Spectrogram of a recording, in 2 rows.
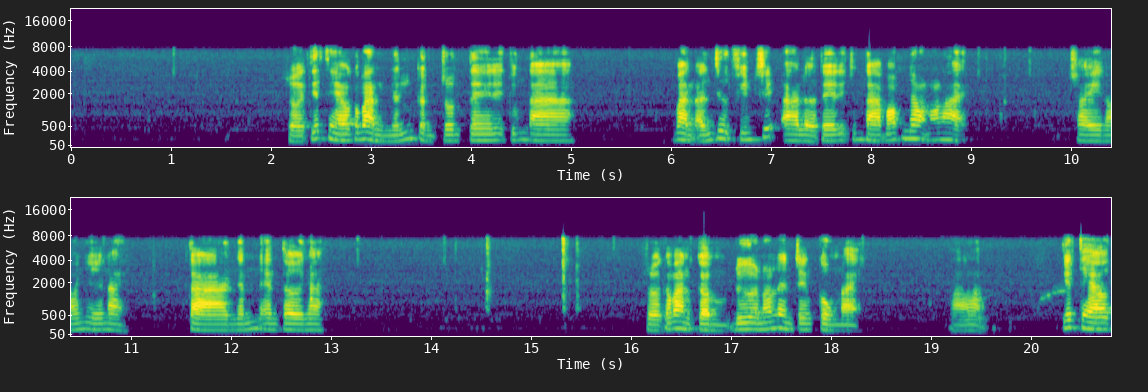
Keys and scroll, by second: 3.8 ctrl+t, 15.3 Return.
